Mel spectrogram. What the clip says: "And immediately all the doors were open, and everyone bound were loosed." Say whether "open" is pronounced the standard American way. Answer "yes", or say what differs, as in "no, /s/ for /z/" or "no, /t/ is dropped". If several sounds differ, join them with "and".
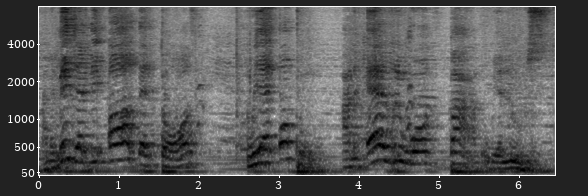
yes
